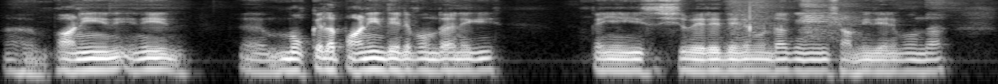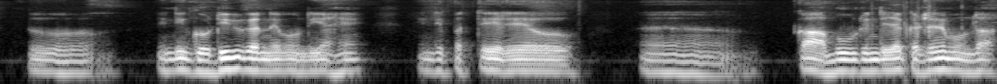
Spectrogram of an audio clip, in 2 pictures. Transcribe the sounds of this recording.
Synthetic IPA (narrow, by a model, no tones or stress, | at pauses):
paːɽ̃iːniː | mɔːkeːd̪aːpaːɽ̃iːd̪eːneːpãːnd̪aːnẽːki | kəḭ̃ːiːʃəʋeːɾeːd̪eːneːpɔ̃ːnd̪aːkəĩʃaːmḭːd̪ḛːneːpãːnd̪aː | soː | ɪnd̪iːɡoːɖiːbiːkəɾnḛːpã̰ːʊ̃nd̪ḭːaːɦẽː | ɪnd̪eːpət̪ːḛːd͡ʒḛːɽḛːo̰ː | kaːbuːʈɪnd̪ḛːd͡ʒaːkəʈəneːpãːʊnd̪aː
